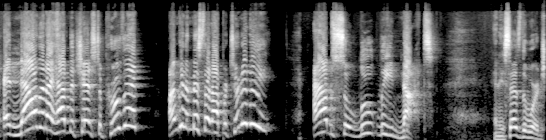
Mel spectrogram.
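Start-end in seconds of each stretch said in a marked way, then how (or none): 0.1-6.5 fervent defiance. Acted. Akiva defiant at his death.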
